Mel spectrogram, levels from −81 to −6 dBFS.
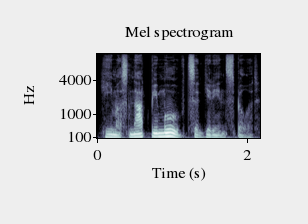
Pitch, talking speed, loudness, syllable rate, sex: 95 Hz, 220 wpm, -18 LUFS, 5.3 syllables/s, male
